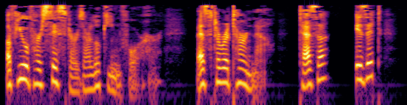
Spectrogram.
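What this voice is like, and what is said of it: Irish accent. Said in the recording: “The redhead spoke, surprising me with an Irish accent.”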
